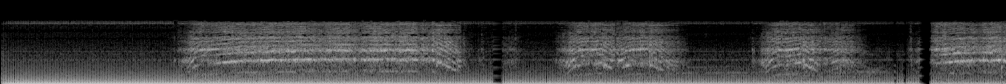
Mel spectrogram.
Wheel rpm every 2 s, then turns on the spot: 20, 120, 90, 40, 50.
4-6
